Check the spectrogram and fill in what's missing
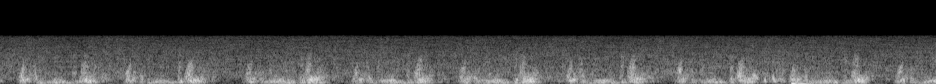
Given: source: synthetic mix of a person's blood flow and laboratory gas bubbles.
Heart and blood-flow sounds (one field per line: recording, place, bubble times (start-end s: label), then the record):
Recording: Doppler ultrasound of blood flow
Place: precordium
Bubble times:
7.62-7.88 s: bubbles
From the record:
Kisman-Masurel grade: 113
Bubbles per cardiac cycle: 1 to 2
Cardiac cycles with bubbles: 1 to 10%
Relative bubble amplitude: loud (0.450 to 0.775)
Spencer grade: 1 (occasional bubble signal discernible with the cardiac motion signal, with majority of cardiac periods free of bubbles)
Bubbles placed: only in the low amplitude regions of the cardiac cycle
